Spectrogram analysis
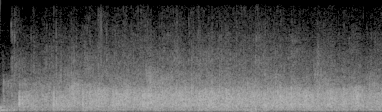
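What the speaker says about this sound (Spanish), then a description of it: "Aplausos, por favor." An audience at a church Bible conference applauds during a certificate presentation, producing a dense, even wash of many hands clapping that lasts a few seconds without fading.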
